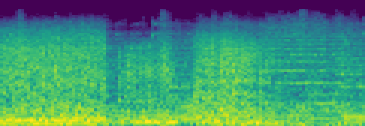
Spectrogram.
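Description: Crashing and smashing sound effects in several waves over music, starting about two-thirds of a second in.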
